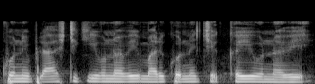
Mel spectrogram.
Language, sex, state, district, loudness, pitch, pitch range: Telugu, male, Telangana, Mahabubabad, -15 LUFS, 130 Hz, 125-135 Hz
